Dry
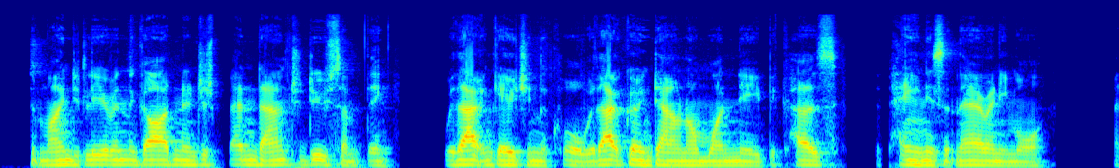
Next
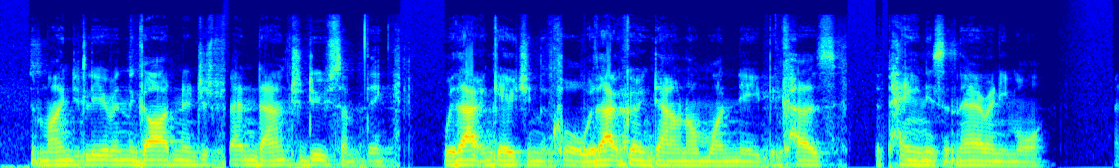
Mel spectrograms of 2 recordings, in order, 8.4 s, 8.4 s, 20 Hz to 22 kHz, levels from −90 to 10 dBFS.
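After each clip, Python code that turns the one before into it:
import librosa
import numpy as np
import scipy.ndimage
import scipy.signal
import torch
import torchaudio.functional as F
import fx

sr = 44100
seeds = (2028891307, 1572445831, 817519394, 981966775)

y = fx.pre_swell(x, sr, db_per_s=40.0)
y = F.gain(torch.from_numpy(y), -2.0).numpy()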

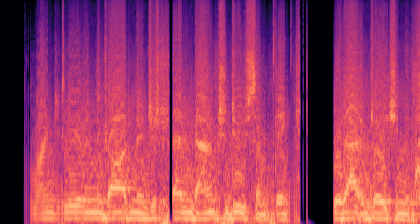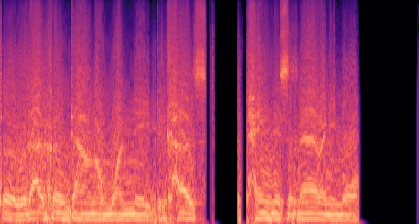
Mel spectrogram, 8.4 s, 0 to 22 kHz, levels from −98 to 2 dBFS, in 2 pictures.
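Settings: y = fx.fade_in_head(x, sr, length_s=1.46)
y = scipy.signal.sosfilt(scipy.signal.cheby1(2, 1.0, 7400.0, 'lowpass', fs=sr, output='sos'), y)
y = fx.fuzz(y, sr, gain_db=37.0, gate_db=-39.0)
y = F.gain(torch.from_numpy(y), 4.5).numpy()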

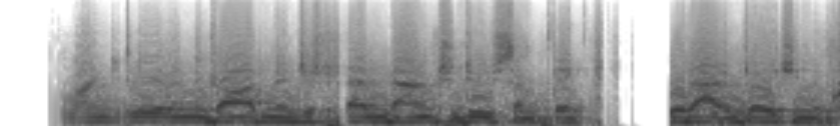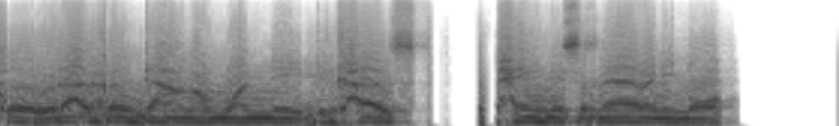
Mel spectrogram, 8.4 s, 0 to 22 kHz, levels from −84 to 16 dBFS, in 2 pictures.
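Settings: y = x + 10.0 ** (-18.5 / 20.0) * np.pad(x, (int(86 * sr / 1000.0), 0))[:len(x)]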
